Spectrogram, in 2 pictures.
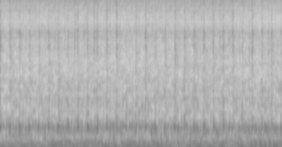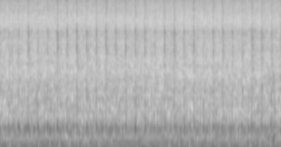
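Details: Alfa Romeo GTV Cup engine warming up at idle before a head gasket block test: a fast, fairly even light rattle about four per second, pointing to a worn timing belt tensioner.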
